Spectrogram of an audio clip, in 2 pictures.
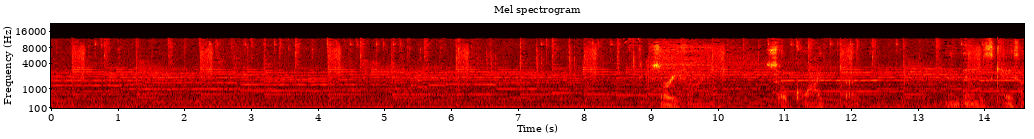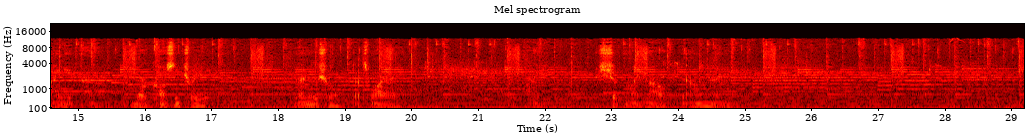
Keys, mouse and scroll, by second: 1.1 g, 2.9 right click, 5.2 right click, 5.7 g, 6.7 right click, 7.6 middle click, 8.1-10.2 right drag, 10.0 g, 10.2 middle click, 11.1-13.7 right drag, 11.4 g, 12.4 g, 13.1 g, 14.0-15.2 right drag, 14.3 g, 15.2-17.0 middle drag, 17.0 right click, 17.3-21.2 middle drag, 17.7-18.8 right drag, 17.8 g, 20.0-21.7 right drag, 21.4 middle click, 21.7-23.0 drag, 22.2 g, 23.0-26.7 middle drag, 24.4-29.1 right drag, 25.9 g, 27.7-29.1 middle drag, 28.0 g.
